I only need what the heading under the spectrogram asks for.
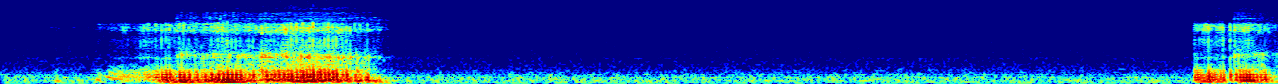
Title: Snoring sound…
